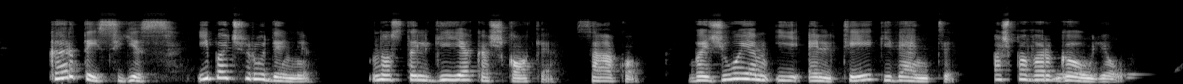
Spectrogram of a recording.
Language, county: Lithuanian, Šiauliai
